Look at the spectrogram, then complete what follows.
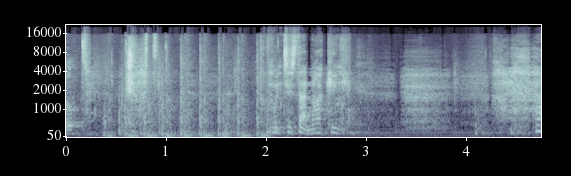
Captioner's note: knocking within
